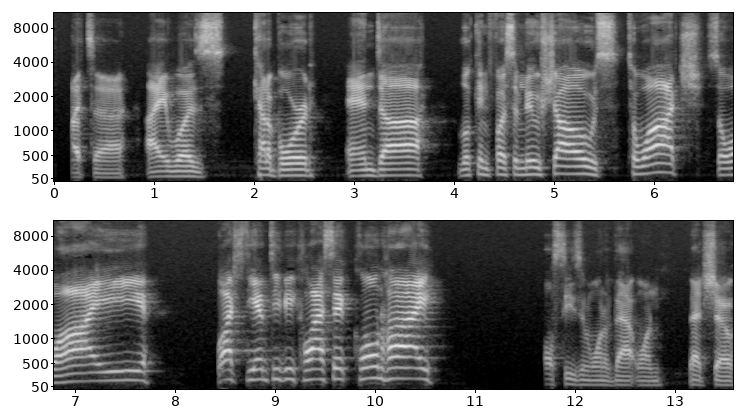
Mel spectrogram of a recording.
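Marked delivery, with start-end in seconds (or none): 4.1-10.6 high, swooping sing-song delivery with drawn-out "I". Naming a show just watched, as JFK from Clone High. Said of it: "That was my J F K impression".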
